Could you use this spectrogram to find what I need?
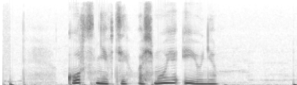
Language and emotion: Russian, neutral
